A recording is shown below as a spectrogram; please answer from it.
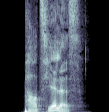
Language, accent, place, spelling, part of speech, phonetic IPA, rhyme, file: German, Germany, Berlin, partielles, adjective, [paʁˈt͡si̯ɛləs], -ɛləs, De-partielles.ogg
- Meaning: strong/mixed nominative/accusative neuter singular of partiell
